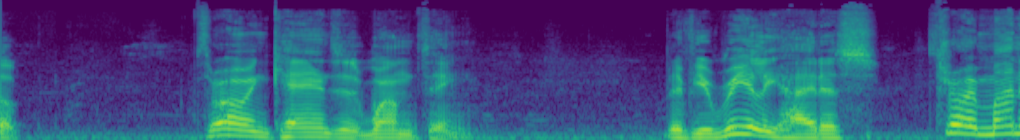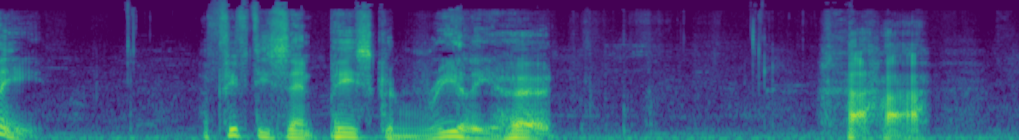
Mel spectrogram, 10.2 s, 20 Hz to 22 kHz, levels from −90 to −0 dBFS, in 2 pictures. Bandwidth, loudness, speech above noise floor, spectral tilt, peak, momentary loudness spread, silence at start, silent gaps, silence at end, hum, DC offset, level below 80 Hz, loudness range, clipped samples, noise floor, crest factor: over 20 kHz; -19 LUFS; 26 dB; -5.5 dB/octave; -2 dBFS; 14 LU; 0 s; none; 0.15 s; none; under 0.1%; -48 dBFS; 3 LU; under 0.1%; -44 dBFS; 18 dB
